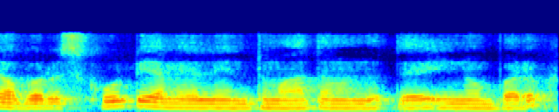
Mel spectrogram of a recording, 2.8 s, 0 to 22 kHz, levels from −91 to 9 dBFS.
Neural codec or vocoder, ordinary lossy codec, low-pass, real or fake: codec, 24 kHz, 0.5 kbps, DualCodec; none; 7.2 kHz; fake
